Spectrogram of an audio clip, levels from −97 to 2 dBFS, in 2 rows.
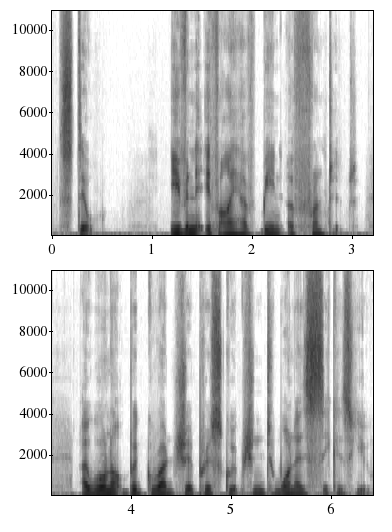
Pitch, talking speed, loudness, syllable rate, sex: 150 Hz, 175 wpm, -19 LUFS, 5.4 syllables/s, male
